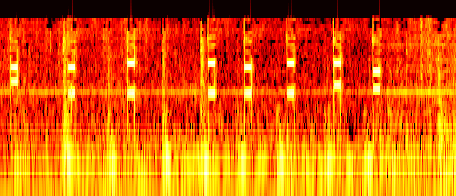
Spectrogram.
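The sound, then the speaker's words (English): Touch-tone telephone dialing: many short dual-pitched beeps in quick, uneven succession over a faint steady tone and low rumble, with no talking. “you're going to hear dialing. Please don't be confused.”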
